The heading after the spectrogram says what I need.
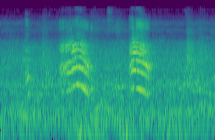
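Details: Newborn baby admitted to a hospital NICU: two short, strained cries rising then falling in pitch, with room noise between them.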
